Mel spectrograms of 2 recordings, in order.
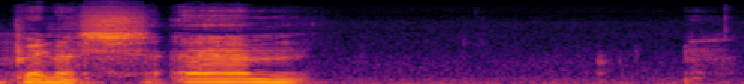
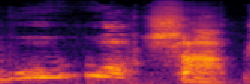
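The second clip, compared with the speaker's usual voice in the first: much higher, light question; concerned; 3 dB quieter than usual. Retold or imitated. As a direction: ask what's wrong. Driver asks the lady.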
